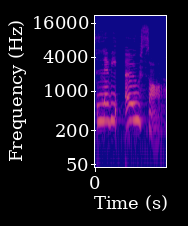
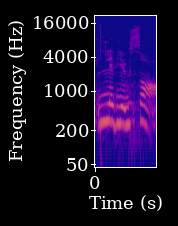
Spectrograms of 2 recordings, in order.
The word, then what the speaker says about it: Leviosa: excited to watch this you're saying it wrong it's Leviosa not Leviosa ah levio's song moving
